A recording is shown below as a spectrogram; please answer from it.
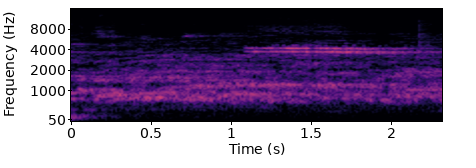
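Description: Spectators and players in a gymnasium shouting out together, a sustained outcry as a player goes down on the court.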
